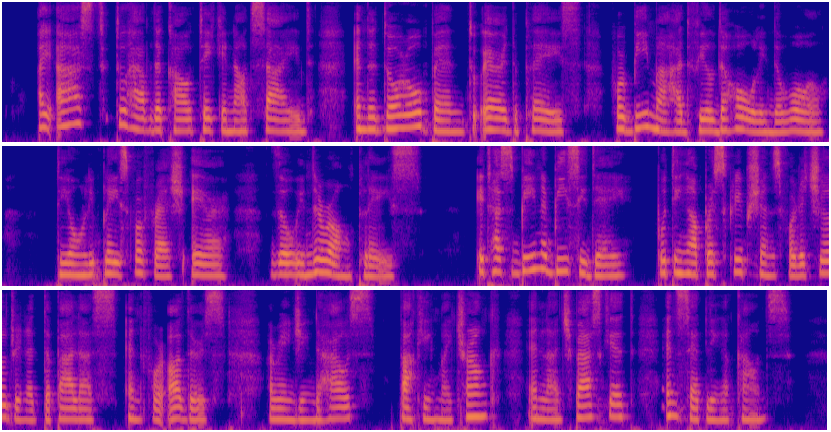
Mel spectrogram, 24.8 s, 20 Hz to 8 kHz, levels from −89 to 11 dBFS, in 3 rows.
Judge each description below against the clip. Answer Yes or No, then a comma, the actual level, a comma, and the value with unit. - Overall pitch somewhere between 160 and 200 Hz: Yes, high, 190 Hz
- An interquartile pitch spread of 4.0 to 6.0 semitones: No, average, 3.3 semitones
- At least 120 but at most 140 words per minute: No, average, 165 wpm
